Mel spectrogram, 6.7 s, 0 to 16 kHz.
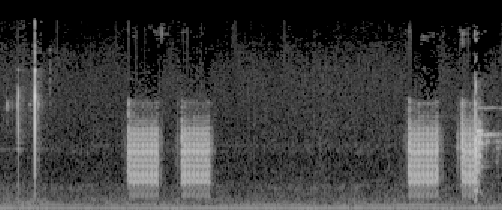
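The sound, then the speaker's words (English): A telephone ringing tone heard down the line as an operator puts through a call to Kenley 734, sounding its double ring-ring twice with a pause between. The buzzy tone is moderately loud, with a couple of faint clicks at the start. “Number's ringing for you, Miss Conway.”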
